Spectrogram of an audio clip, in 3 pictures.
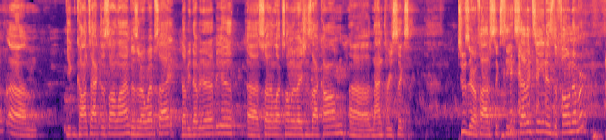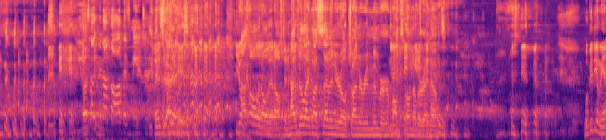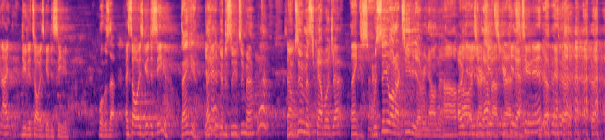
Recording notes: We interviewed for over 2 hours at the Contractors Network LIVE event in Spring TX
